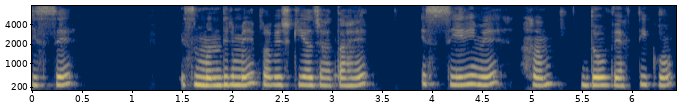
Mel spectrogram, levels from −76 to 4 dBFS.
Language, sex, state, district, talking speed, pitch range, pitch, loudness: Hindi, female, Chhattisgarh, Bastar, 140 wpm, 270-295 Hz, 275 Hz, -19 LUFS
